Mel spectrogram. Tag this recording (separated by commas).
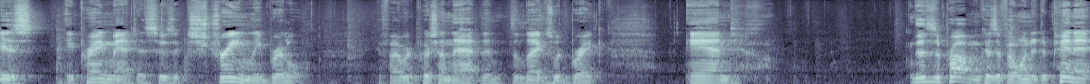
Speech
